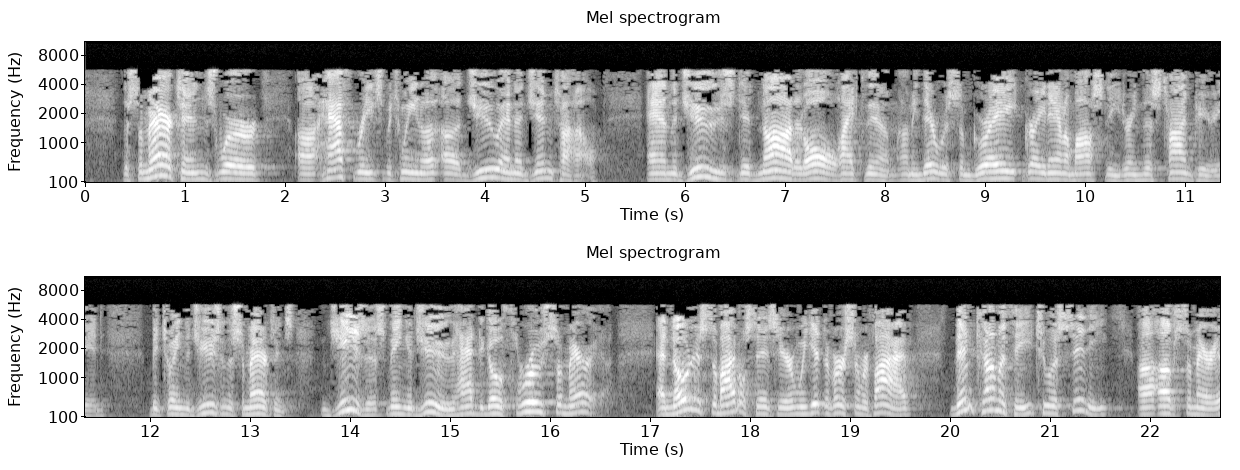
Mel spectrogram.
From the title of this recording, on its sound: Ketha Heights Baptist Church ~ Live Broadcast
